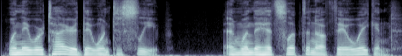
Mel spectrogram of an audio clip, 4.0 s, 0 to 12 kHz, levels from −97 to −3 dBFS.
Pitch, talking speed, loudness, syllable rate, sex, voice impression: 110 Hz, 240 wpm, -16 LUFS, 6.6 syllables/s, male, masculine, adult-like, tensed, powerful, slightly soft, clear, slightly nasal, cool, intellectual, calm, friendly, reassuring, slightly wild, lively, kind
